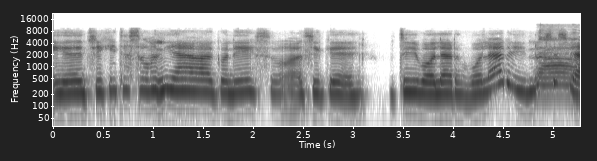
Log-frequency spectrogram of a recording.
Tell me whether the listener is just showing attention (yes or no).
yes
